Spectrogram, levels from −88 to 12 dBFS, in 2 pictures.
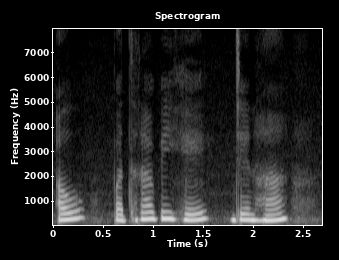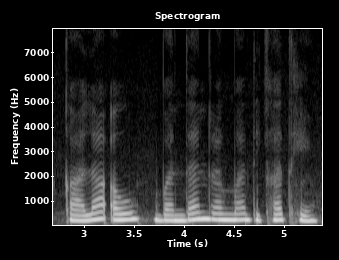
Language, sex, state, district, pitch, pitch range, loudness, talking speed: Chhattisgarhi, female, Chhattisgarh, Sukma, 235 Hz, 225-265 Hz, -10 LUFS, 145 wpm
